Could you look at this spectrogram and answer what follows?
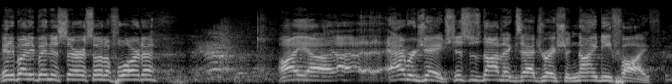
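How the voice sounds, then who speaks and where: A stand-up comedian with a voice that sits high works the room with a dry, sarcastic lilt, talking fairly quickly and with fairly even intonation. Crowd noise and audience laughter run through the noisy live recording.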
